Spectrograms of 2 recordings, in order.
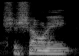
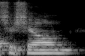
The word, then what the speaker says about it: Shoshone: The tribe calls it Shoshone. It was named after an Indian tribe. So I don't mean to disrespect the way people have pronounced it, but we are doing our best to pronounce it the way the tribe itself pronounces it.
